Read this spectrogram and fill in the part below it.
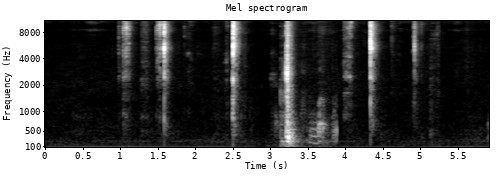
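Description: Scissors snip through ribbon a few times.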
